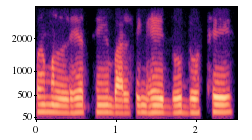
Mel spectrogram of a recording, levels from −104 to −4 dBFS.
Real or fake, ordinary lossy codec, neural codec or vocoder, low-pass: real; Opus, 24 kbps; none; 3.6 kHz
